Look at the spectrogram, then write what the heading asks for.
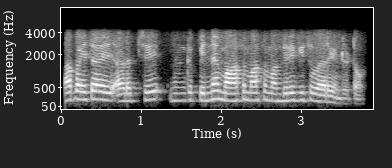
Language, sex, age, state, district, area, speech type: Malayalam, male, 18-30, Kerala, Palakkad, rural, conversation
